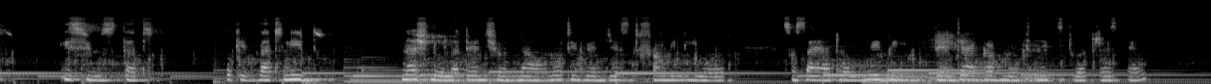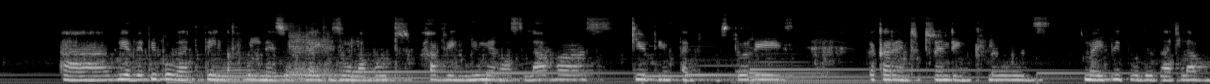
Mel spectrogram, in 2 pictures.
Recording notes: I am working on resolving the background noise issue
